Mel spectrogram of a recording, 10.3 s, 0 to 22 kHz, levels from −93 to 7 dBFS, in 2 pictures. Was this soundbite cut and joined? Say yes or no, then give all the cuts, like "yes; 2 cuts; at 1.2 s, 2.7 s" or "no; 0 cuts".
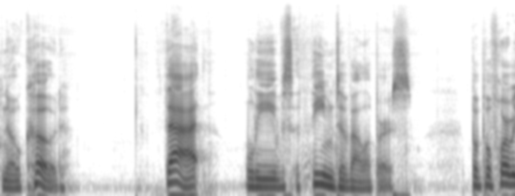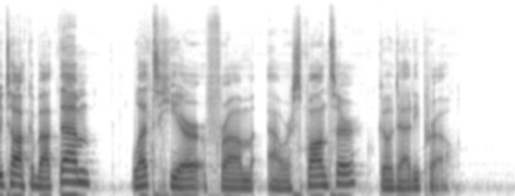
no; 0 cuts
